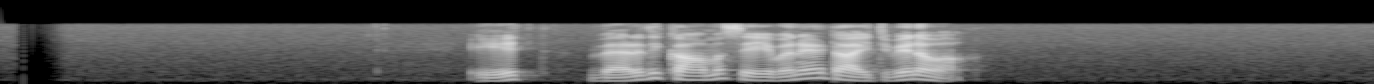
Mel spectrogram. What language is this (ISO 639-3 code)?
sin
